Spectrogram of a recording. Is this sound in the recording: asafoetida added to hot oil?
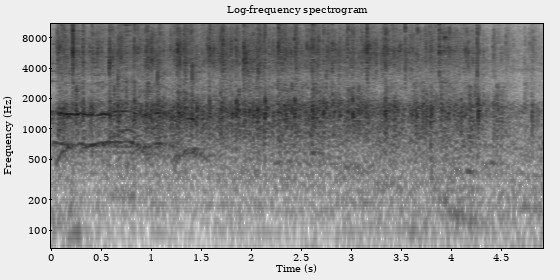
no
